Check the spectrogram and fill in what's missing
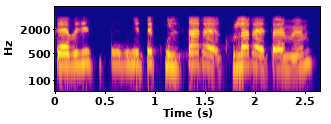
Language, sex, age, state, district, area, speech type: Hindi, female, 30-45, Uttar Pradesh, Azamgarh, rural, conversation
